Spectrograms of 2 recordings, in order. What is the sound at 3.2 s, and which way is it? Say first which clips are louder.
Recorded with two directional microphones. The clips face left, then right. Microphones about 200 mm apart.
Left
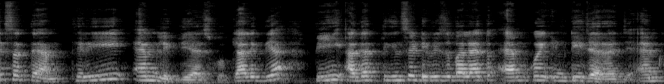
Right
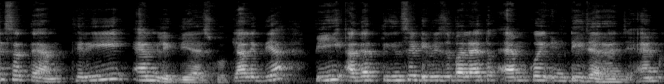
Speech: right 3 dB; 25° right (ahead or behind).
